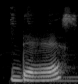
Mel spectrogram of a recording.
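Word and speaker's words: です: Tidak hanya satu, partikel penanda predikat ini ada 2, yaitu des dan mas, yang ditulis dengan huruf desu atau masu dalam bahasa Indonesia, namun dalam pengucapannya cukup dengan kata des atau mas.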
